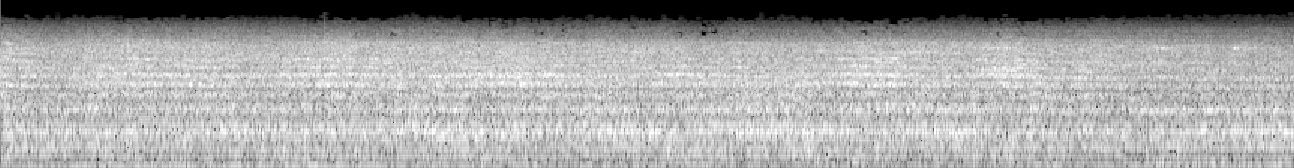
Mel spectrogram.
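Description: Passenger coaches of an express train rolling past at speed: a loud, steady rush of wheels on rail.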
